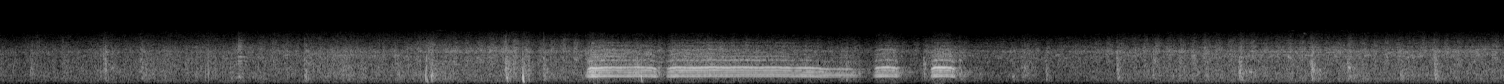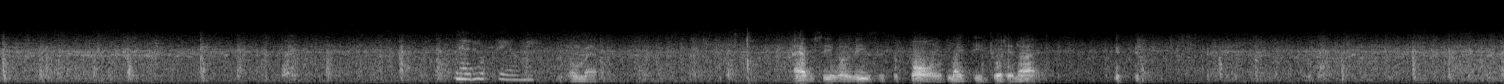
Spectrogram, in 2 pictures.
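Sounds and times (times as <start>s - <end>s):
train wheels clickety-clack: 0.0s - 30.0s
train whistle blasts: 5.8s - 9.7s.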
